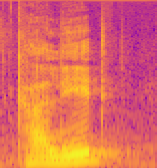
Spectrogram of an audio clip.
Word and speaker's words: Khalid: It's Khalid. – How do you spell that? – K-H-A-L-I-D.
